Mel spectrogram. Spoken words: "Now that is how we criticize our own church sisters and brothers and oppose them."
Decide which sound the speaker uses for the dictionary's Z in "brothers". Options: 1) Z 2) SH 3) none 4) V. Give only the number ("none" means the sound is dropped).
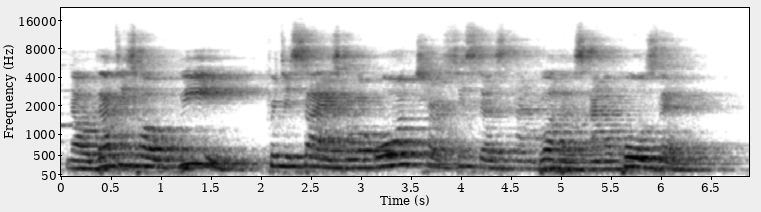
1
